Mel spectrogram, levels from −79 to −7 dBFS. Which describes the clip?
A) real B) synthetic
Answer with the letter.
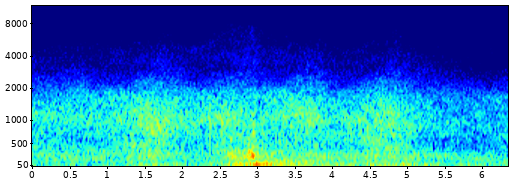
A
